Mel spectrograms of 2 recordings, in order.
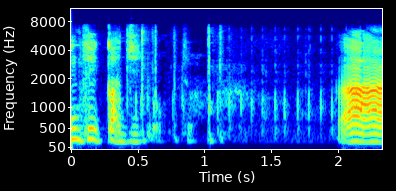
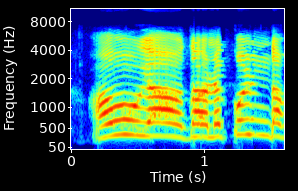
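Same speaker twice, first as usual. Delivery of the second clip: higher, louder yell about lag; frustrated shout; 6 semitones higher, 8 dB louder than usual. Real, not acted. Yelling about lag mid-fight. (렉 때문에 답답해서 외침)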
